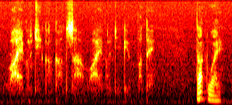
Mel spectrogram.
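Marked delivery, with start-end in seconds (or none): 0.2-3.1 gentle, very soft, breathy whisper. Retelling what a man said on entering a prison cell, in a very soft voice. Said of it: "he said in his own very soft voice".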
